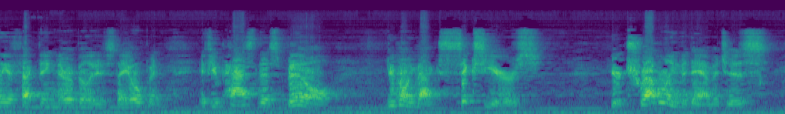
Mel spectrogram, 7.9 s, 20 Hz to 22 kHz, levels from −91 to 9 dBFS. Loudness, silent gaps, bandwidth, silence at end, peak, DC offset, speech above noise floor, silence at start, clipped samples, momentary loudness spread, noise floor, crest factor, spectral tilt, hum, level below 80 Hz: -20 LUFS; none; 15.5 kHz; 0 s; 0 dBFS; under 0.1%; 21 dB; 0 s; under 0.1%; 12 LU; -42 dBFS; 20 dB; -2 dB/octave; none; -46 dBFS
